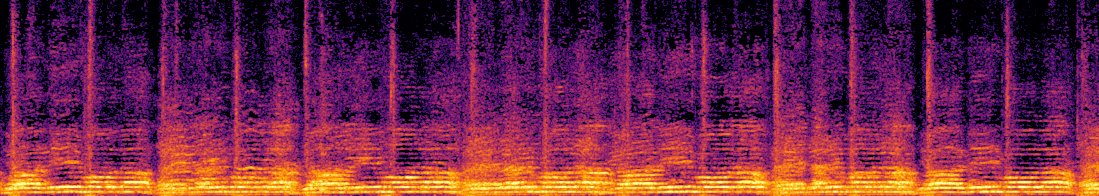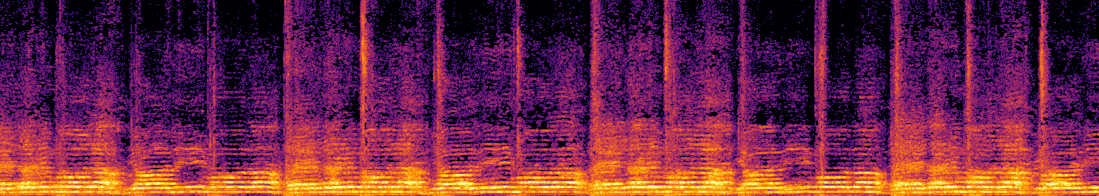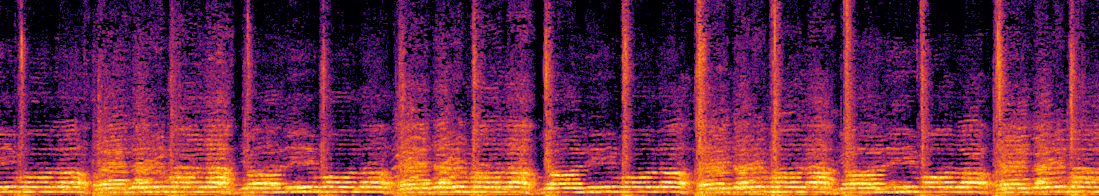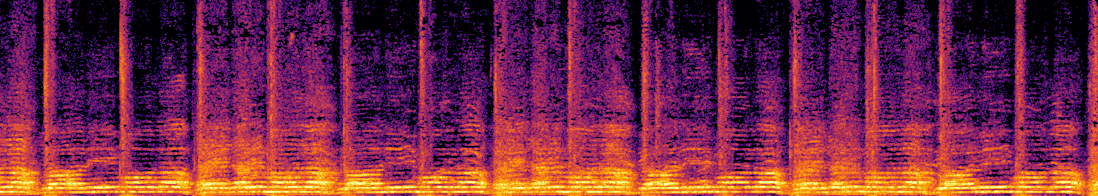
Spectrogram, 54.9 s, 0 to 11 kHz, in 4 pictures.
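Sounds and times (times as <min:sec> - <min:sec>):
hands slapping bare chests: 0:00.0 - 0:54.9
men chanting in unison: 0:00.0 - 0:54.9.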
